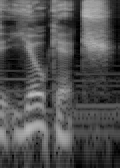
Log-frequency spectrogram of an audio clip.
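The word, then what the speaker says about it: Jokić: the best players in the league is named yic j k i c and then there's some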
